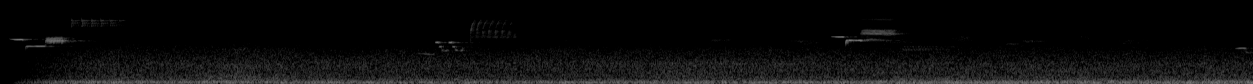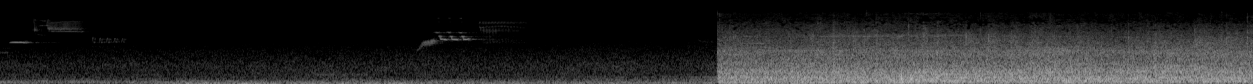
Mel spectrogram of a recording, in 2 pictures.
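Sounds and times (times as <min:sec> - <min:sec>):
bird chirps: 0:00.1 - 0:01.3, 0:16.7 - 0:17.8.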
